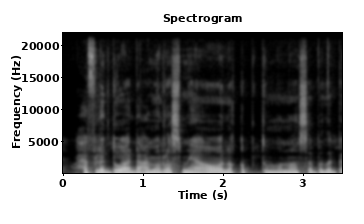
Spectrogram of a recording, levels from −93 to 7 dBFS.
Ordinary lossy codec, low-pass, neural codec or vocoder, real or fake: none; none; none; real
